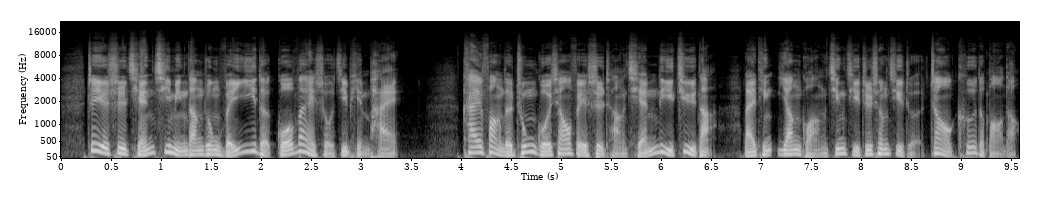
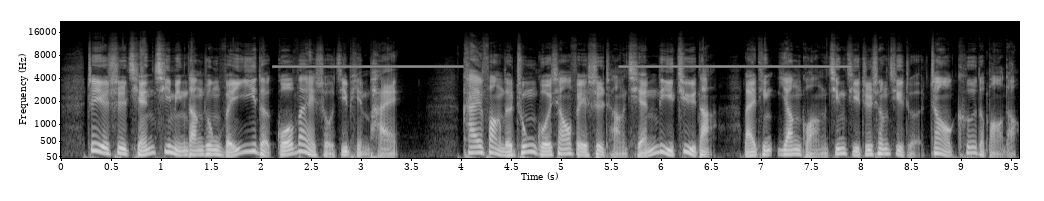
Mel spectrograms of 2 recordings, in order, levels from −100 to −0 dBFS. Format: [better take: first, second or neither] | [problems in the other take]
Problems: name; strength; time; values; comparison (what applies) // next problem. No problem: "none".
first | high-pitched whine; noticeable; from 2 to 4 s and from 5.5 to 8 s; 5.5 kHz, 15 dB below the speech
